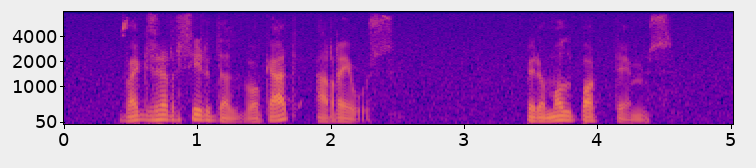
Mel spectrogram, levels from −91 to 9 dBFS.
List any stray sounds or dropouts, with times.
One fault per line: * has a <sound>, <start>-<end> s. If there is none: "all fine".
all fine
